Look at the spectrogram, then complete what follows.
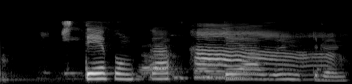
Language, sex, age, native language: Icelandic, male, 8, Icelandic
